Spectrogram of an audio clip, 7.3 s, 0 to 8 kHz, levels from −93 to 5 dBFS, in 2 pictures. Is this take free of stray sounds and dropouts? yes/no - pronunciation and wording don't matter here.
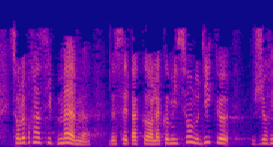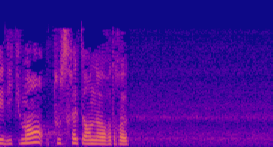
yes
